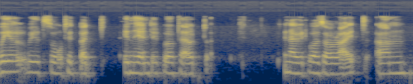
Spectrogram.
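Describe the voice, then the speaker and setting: A woman with a German accent, fairly low in pitch, monotone and flat, at a fairly slow pace with long, frequent pauses. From Germany. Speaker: dog breeder. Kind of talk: interview.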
